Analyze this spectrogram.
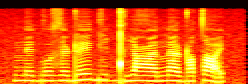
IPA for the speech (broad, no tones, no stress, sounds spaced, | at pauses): n e ɡ o z e ɖ e ɡ i ɡ͡ǃ i ʕ æ n æ ɖ u tˤ e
